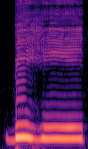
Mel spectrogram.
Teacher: مد صلہ صغرا، ہم اپنی آواز 2 مد کے برابر لمبی کریں گے.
